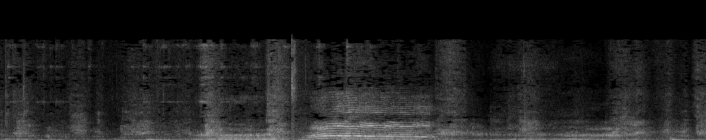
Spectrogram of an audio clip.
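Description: Two dogs play-fighting: low growling and scuffling on the carpet, with one drawn-out whining yelp about two and a half seconds in that slides down in pitch.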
